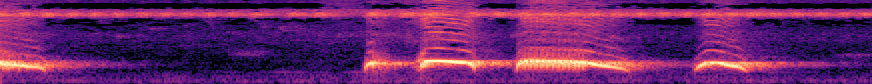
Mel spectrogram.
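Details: Spotted dove calling, used as a trapping lure; after a fading coo and a pause, four soft hollow coos follow, the second longest, with a faint steady high whine throughout.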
